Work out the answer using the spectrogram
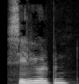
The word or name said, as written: selvhjulpen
